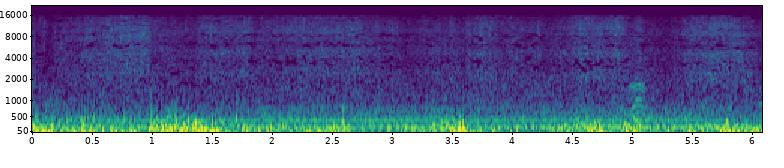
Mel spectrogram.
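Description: The engine of a wooden outrigger boat under way, humming steadily, with wind buffeting the microphone and water rushing past the hull.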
